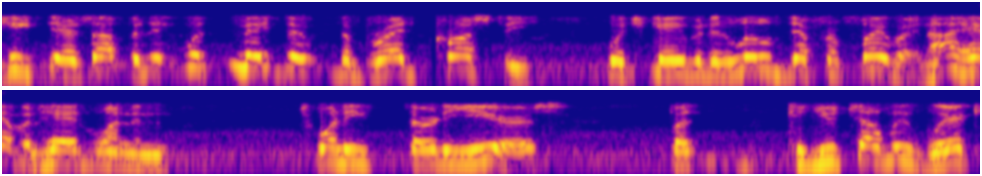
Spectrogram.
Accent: Covington, Louisiana, United States; we're from Covington

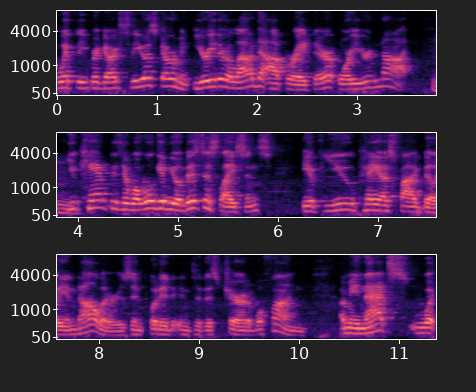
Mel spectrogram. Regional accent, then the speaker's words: United States; now in Singapore; I'm an American, but I'm not in the U.S.

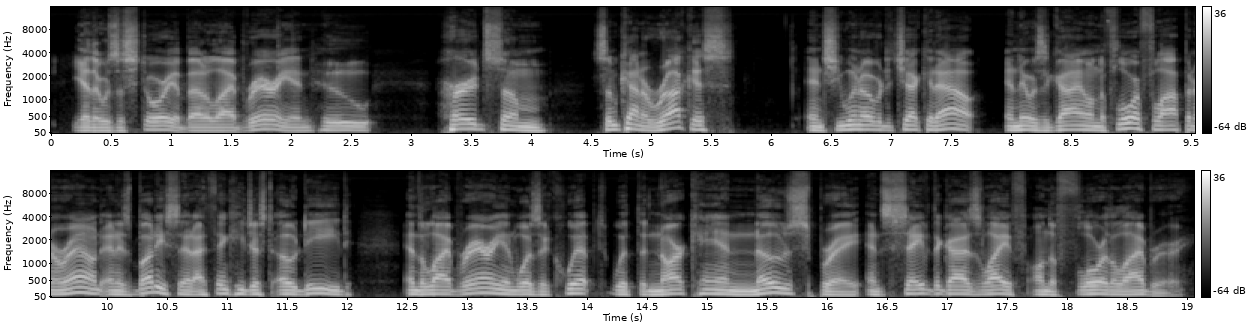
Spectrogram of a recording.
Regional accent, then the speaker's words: United States; library that I went to when I was a kid on the Eastern Shore

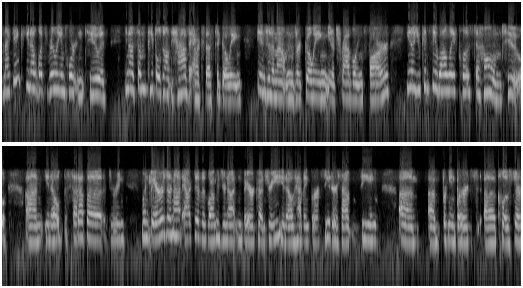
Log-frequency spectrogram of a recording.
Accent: Midwest, United States; now in Colorado, United States; I'm from the Midwest

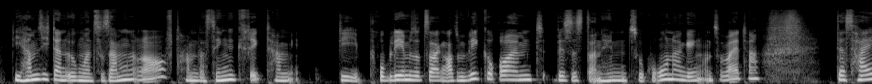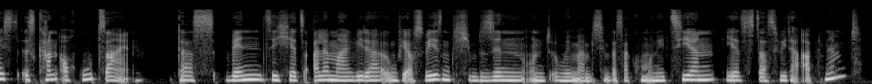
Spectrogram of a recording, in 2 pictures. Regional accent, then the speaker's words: western Germany, Germany

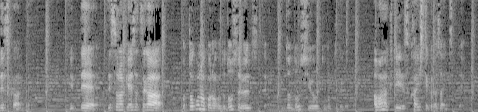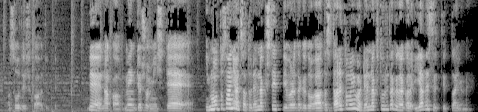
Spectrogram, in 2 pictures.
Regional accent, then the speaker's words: Hokkaido, Japan; now in Okinawa, Japan; 私北海道出身なんだけど、沖縄に来た時に

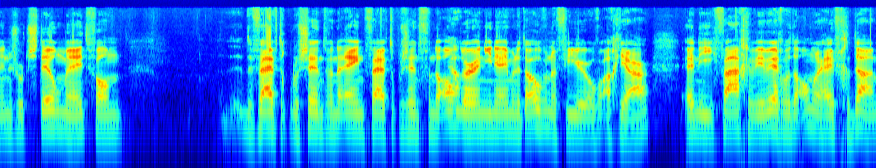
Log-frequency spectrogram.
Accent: Netherlands; als Nederlanders

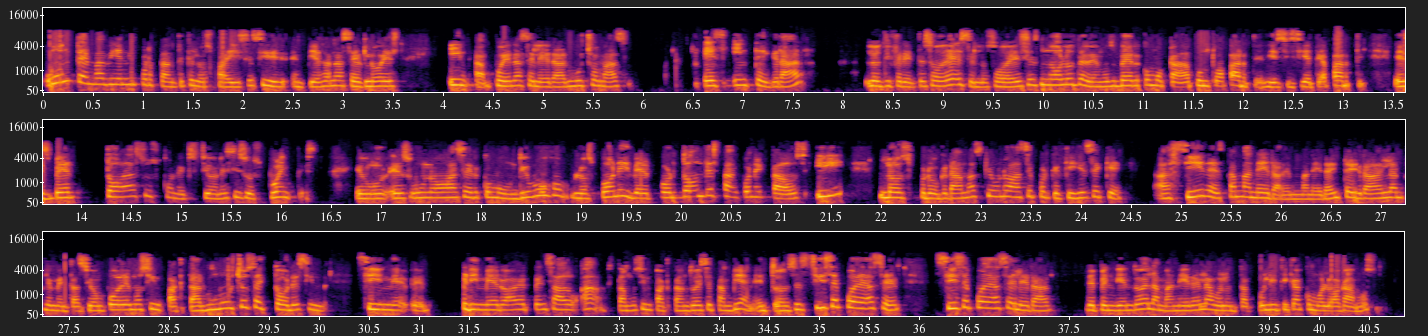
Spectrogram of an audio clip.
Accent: Colombia; soy orgullosa como colombiana de que hayan surgido en Colombia

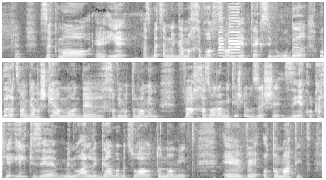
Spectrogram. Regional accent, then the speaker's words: Israel; אצלנו בישראל

